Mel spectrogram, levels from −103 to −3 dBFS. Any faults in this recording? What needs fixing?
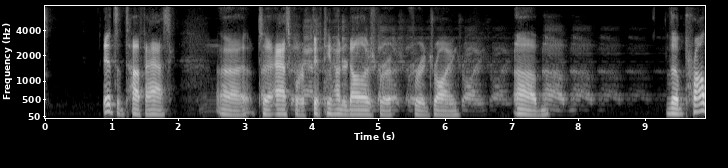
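From 3.24 s to 9.6 s, each phrase of speech comes back as a fainter copy roughly every 400 ms, peaking at about 16 dB below the speech. This is feedback echo between two devices: a second device in the room plays back what this microphone sent, and the microphone picks it up again. Its own echo canceller cannot remove sound from another device's speaker. To prevent it, keep only one device joined to the call in that room, or mute the other device's speaker.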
